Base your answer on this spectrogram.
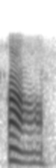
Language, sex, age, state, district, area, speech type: Sindhi, female, 18-30, Madhya Pradesh, Katni, rural, conversation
